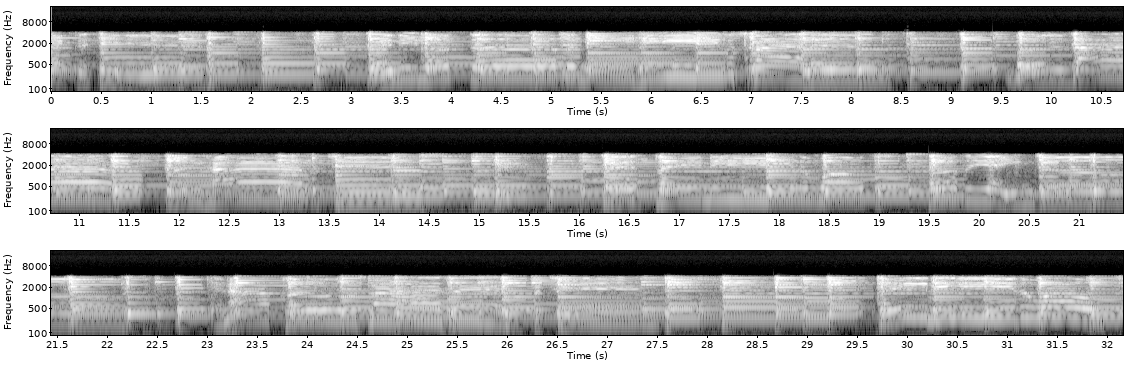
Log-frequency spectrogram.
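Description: Ukulele strummed in chords, with a man singing the melody of a country waltz over it.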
